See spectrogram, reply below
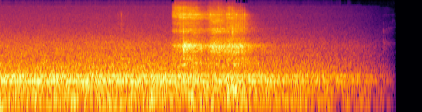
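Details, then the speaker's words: Simulated agonal breathing: a single harsh, snoring gasp in a quiet room with a steady low hum. This is gasping, not true breathing, and signals cardiac arrest. "gasping no agonal breathing is not true breathing do not confuse it with normal breathing the victim is in cardiac arrest"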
